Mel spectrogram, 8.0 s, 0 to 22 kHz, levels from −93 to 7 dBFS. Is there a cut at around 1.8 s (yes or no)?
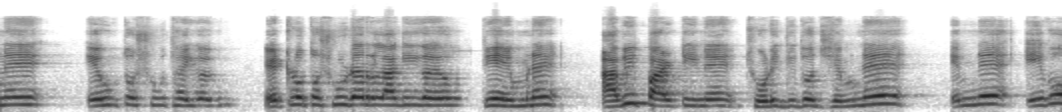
yes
